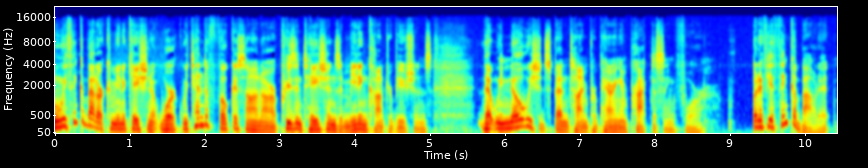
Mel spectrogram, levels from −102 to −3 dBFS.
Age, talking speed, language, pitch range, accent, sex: 40-59, 200 wpm, English, 95-130 Hz, American, male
